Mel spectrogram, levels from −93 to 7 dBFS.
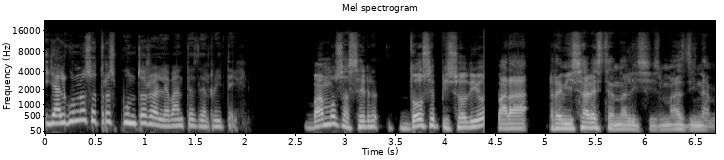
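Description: At 4.39 s, right after "a hacer dos", the speech has a CD skip. A knock or surface flaw threw the laser onto a different turn of the disc's spiral, so the player muted for only a few milliseconds and resumed elsewhere, jumping by a whole number of disc revolutions. It sounds like a small tick with the speech abruptly displaced. On the waveform there is a tiny flat gap with mismatched edges. A spectrogram shows a thin broadband vertical line where the speech harmonics break off and restart out of step.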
